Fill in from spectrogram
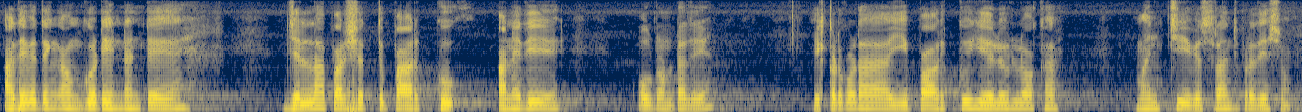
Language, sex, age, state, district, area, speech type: Telugu, male, 18-30, Andhra Pradesh, Eluru, urban, spontaneous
